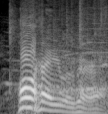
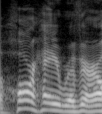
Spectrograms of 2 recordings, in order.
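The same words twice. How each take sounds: First: Booming emcee name call, louder; grand ringmaster-style name reveal; announcer intro. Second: Said in the usual way. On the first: Shown as a demonstration. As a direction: announce the name like a host bringing someone on. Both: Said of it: "hold your applause".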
